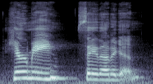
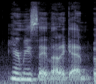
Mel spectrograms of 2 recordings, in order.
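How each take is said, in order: First: Loud, emphatic call to listen; really loud. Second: Said in the usual way. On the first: Real, not acted. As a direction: raise the voice to drive the point home. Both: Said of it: "Ooh, I just got really loud".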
